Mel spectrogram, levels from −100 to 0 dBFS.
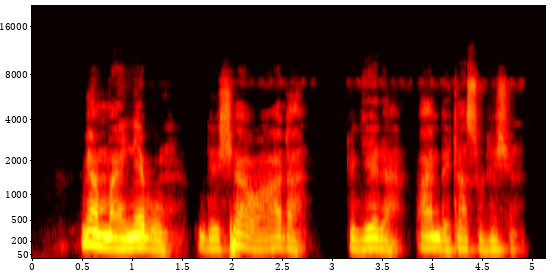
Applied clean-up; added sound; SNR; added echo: neural mask model Resemble Enhance denoiser.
